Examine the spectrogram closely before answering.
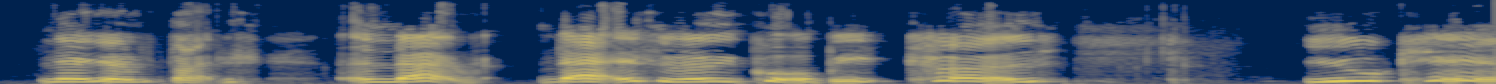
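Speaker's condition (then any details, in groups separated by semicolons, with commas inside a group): Cerebral palsy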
